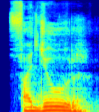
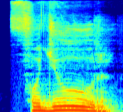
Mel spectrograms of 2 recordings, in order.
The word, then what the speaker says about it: فجور: غور سے سنیے، فجر۔ آٹھواں لفظ ہے فجور۔ یہ غلط تلفظ ہے، درست تلفظ ہے فجور۔ دوبارہ سنیے، فجور۔ بچوں آپ بھی غور سے سنیے، فجور۔ نواں لفظ ہے فحش۔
